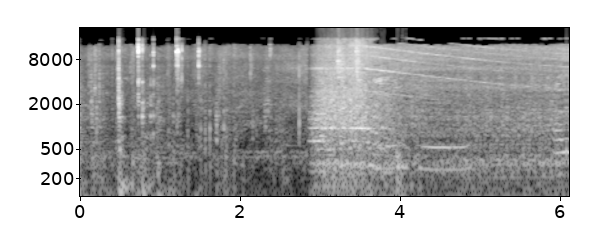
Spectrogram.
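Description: A launch boat's engine on a Sundarbans river starts up partway through with a loud, steady droning rumble. Before it, quieter clatter and ambient noise come from on board.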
